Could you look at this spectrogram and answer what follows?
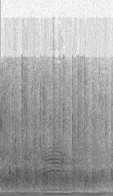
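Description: A church congregation applauds with a steady wash of clapping over a sustained organ or keyboard chord, moderately quiet and continuous, with no voices.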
